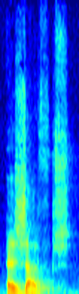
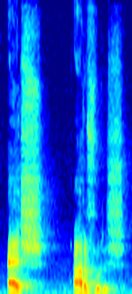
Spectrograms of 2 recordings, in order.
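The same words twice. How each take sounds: First: The s sounds like zh, linked to the vowel. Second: The s sounds like sh, words kept apart. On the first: Some accents use this form. "Certos sotaques fazem com o som j" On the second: The word is read on its own. "a palavra sozinha lê-se sh"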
